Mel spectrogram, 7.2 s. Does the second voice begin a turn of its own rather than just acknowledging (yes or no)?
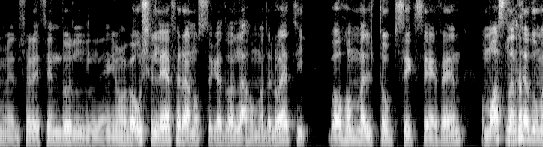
no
